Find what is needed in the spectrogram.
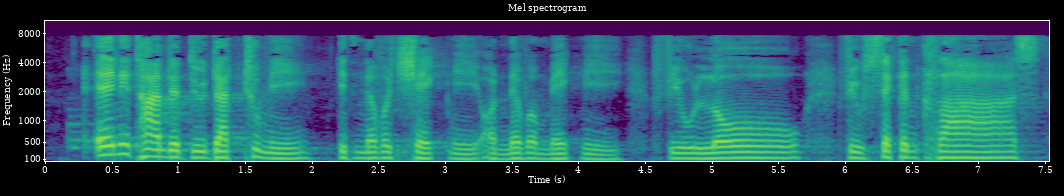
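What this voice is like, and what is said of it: Thick foreign accent in English. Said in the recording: “because of my thick accent ... laugh at my accent ... tease my accent”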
